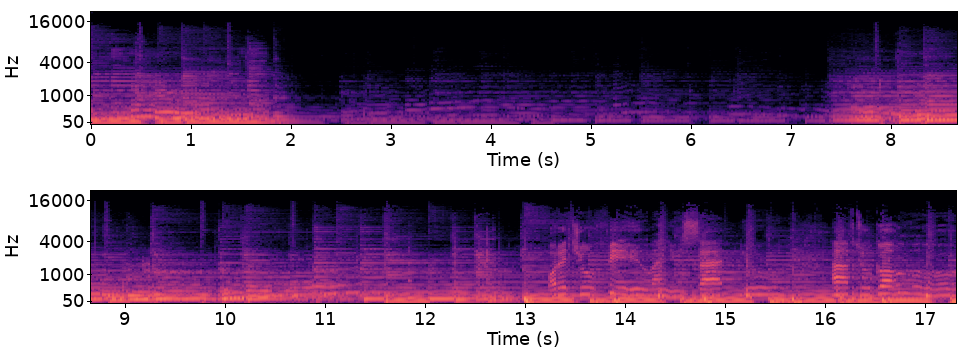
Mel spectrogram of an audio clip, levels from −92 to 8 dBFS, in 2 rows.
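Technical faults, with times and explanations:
1.64 to 2.12 s, zipper noise: the level falls by roughly 25 dB in unsmoothed 2 dB jumps, around thirty a second, and each jump leaves a small click, so the fade ticks audibly as it goes down. On the waveform the envelope descends as a staircase rather than a slope. On the spectrogram each step shows as a faint vertical line across the frequency range, evenly spaced through that half-second.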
